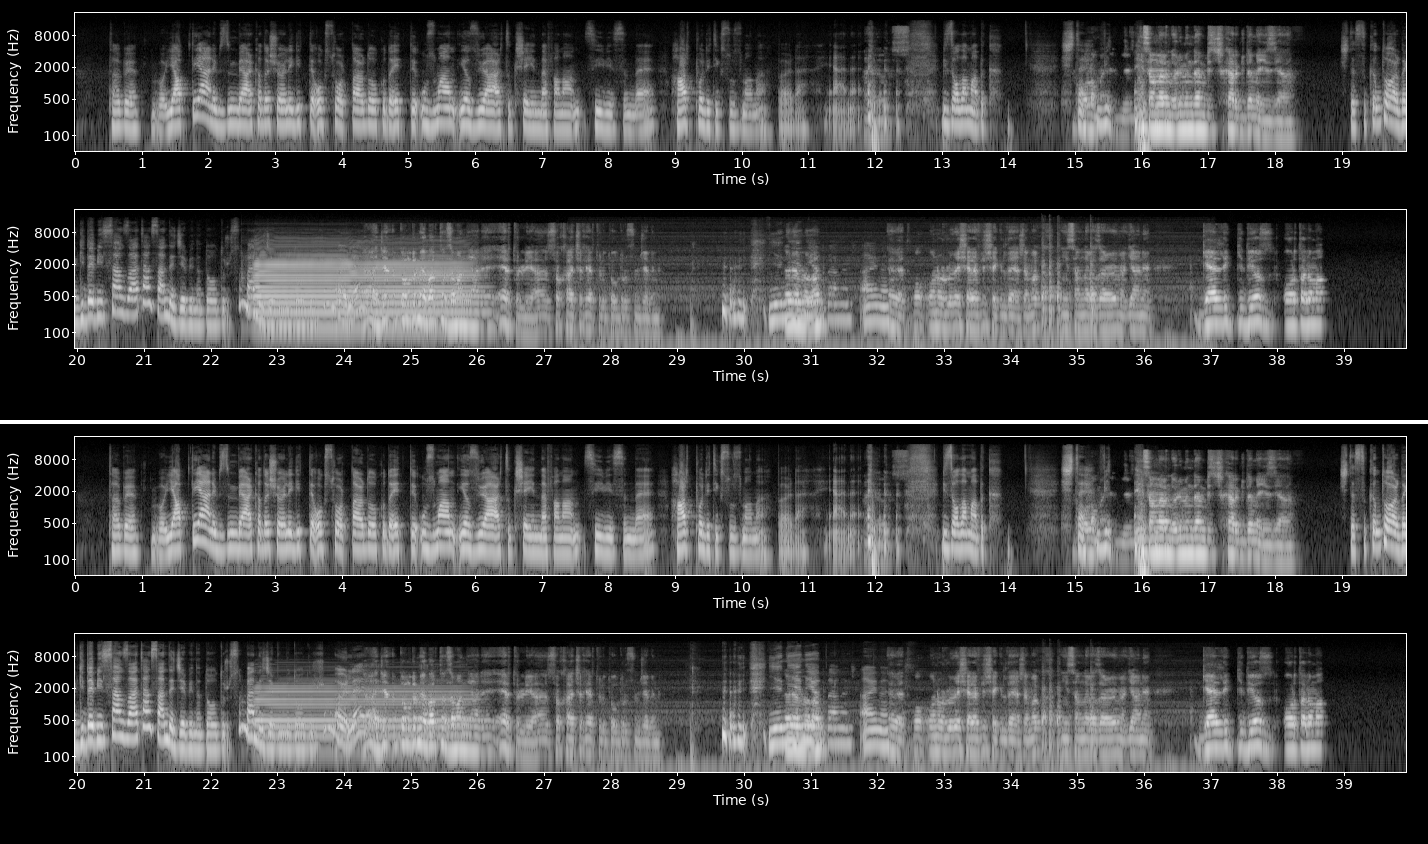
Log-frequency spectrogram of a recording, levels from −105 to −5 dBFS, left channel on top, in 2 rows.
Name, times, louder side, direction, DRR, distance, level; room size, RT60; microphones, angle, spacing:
voice 1, 0.5-8.7 8.9-11.0 11.4-12.2 12.5-13.9 14.4-15.5 15.9-16.4 19.0-24.7 25.2-25.3 29.7-32.2, right 3 dB, 55° right, 0.4 m, -32 dB
voice 2, 11.8-12.2 15.1-18.3 24.2-28.7 30.6-31.2 32.1-36.1 36.7-38.7, equal, 5° left, 0.6 m, -31 dB
Wind instrument woodwind instrument, 22.5-26.3, left 4 dB, 50° left, 0.3 m, -32 dB
sound 1, 27.3-37.1, left 1 dB, 35° left, 0.8 m, -49 dB
2.4 x 2.3 x 3.5 m
head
